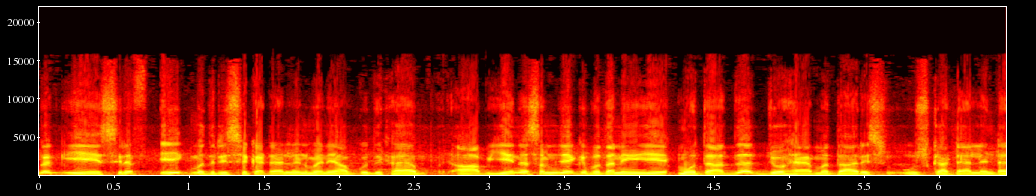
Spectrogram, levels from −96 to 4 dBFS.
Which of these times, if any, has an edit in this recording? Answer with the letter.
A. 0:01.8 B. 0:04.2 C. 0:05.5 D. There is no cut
B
